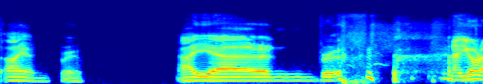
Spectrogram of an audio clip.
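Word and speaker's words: Irn-Bru: um yeah i mean it's pronounced iron brew i uh bruh now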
